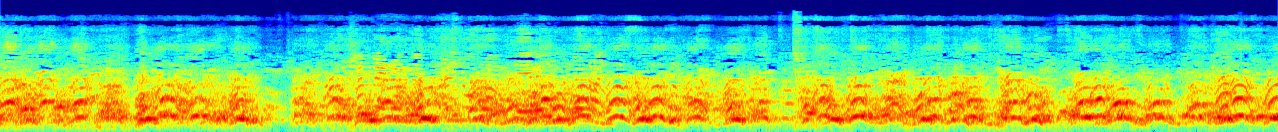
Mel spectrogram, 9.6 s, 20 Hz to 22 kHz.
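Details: Around 150 dogs confined at a combined meat farm and puppy mill in Nonsan, South Korea, January 2017, including Chow Chows and Shar Peis; a relentless wall of overlapping barks and yelps, dipping briefly near two seconds before surging again.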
